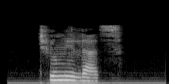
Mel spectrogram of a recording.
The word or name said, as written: tumulus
